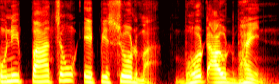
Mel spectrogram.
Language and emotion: Nepali, neutral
